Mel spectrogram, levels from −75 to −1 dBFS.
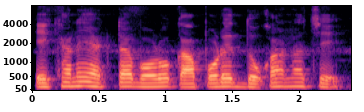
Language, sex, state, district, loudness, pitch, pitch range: Bengali, male, West Bengal, Alipurduar, -17 LUFS, 140 Hz, 135-145 Hz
